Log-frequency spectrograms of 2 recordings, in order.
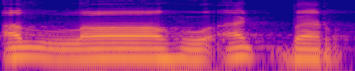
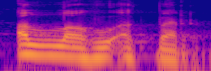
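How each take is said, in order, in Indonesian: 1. Vokal panjang pada Allah dibaca panjang sedang. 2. Vokal panjang pada Allah dipendekkan. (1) "Mestinya kan Allahu Akbar. Panjangnya jangan terlalu" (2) "mengurangi satu huruf ... Tidak ada matnya sedikit sama sekali"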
